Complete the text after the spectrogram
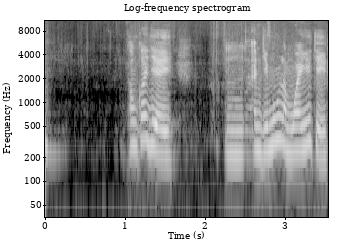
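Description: A second young woman answers calmly.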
